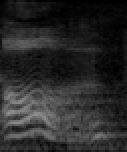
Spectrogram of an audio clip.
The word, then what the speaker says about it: Om: as so simply with own which is actually three syllables ah so um which is said to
